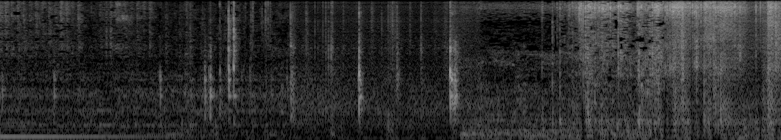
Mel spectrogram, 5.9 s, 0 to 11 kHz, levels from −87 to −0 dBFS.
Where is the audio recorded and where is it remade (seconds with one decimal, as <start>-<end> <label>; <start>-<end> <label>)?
0.0-2.2 recorded; 2.2-3.6 remade; 3.6-5.0 recorded; 5.0-5.9 remade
